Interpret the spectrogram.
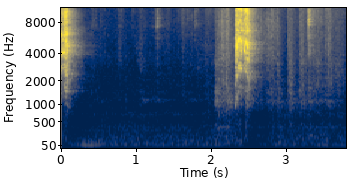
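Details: Indoor pet green-cheeked conure making noises: a rasping squawk that fades out, quiet for nearly two seconds, then soft scratchy chatter building to a loud double screech and a final weaker squawk.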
